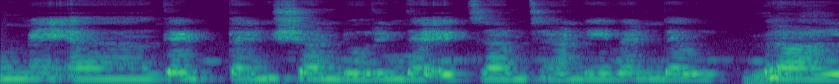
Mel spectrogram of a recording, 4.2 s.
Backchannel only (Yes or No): Yes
